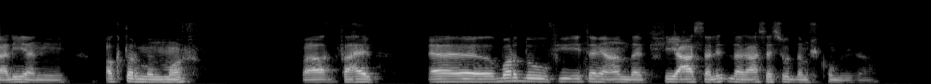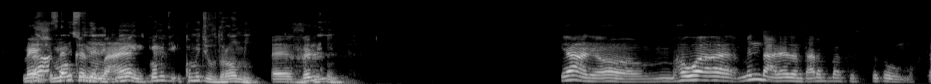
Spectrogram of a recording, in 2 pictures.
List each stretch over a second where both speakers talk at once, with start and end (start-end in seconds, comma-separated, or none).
9.6-11.0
